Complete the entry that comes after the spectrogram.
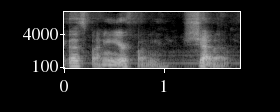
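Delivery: low, deadpan comeback; mock dismissive. Streamer answering the offended people, low mock dismissal. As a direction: drop low and brush them off.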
